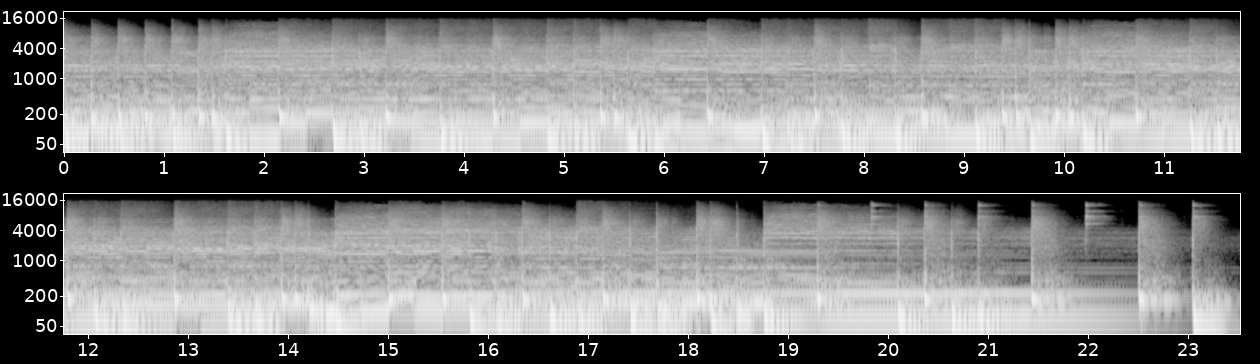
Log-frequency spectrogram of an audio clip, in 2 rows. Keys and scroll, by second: 1.0 ctrl+z, 5.2 ctrl+z, 6.9 ctrl+z, 7.4 ctrl+z, 8.3 ctrl+z, 10.9 ctrl+z, 11.4 ctrl+z, 15.0 space, 15.4 space, 16.9 ctrl+z, 20.4 space, 20.6 space, 22.4 ctrl+z, 22.9 ctrl+z.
